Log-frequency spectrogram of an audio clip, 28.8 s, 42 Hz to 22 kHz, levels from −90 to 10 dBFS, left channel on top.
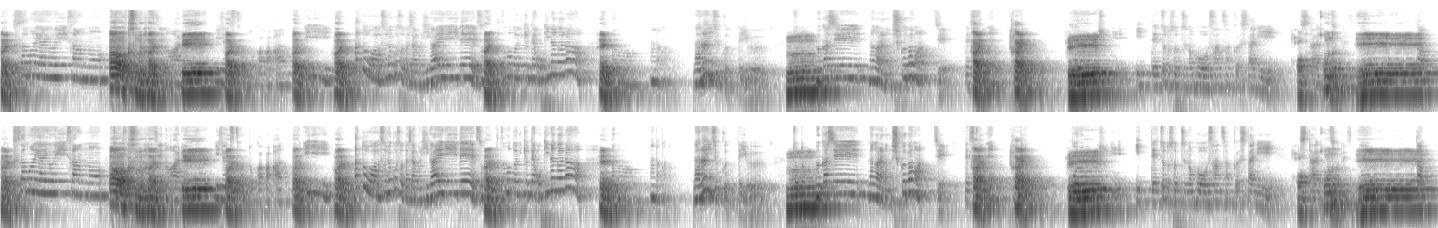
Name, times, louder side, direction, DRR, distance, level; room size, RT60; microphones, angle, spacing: voice 1, 0.3-2.0 2.3-3.8 4.3-6.6 7.3-11.6 12.2-12.6 13.0-13.2 13.9-15.2 15.9-18.4 18.7-18.9 19.3-19.9 20.4-20.6 21.5-22.4 22.7-25.4 26.0-26.4 26.7-27.5 28.3-28.5, right 3 dB, 85° right, 5 dB, 0.5 m, -35 dB
voice 2, 2.2-3.2 3.6-4.2 4.5-4.7 5.8-6.0 6.7-6.9 9.7-9.9 12.0-12.2 15.7-16.4 19.4-19.7 20.2-20.5 21.3-22.0 25.9-26.1 26.5-26.8 27.1-28.5, left 1 dB, 30° left, 1 dB, 0.6 m, -20 dB
4.2 x 2.5 x 3.1 m, 1.0 s
head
